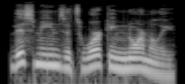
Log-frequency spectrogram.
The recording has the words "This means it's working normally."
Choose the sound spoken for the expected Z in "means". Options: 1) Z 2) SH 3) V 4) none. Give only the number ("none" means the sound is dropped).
1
